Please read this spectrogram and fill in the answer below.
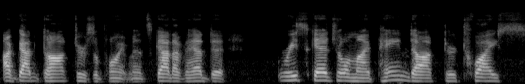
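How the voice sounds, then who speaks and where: A woman's very deep, low voice at a fairly slow pace, with fairly even intonation over a quiet background. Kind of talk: casual chat.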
